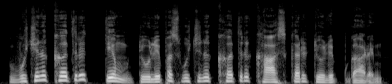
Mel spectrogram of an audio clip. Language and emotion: Kashmiri, neutral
